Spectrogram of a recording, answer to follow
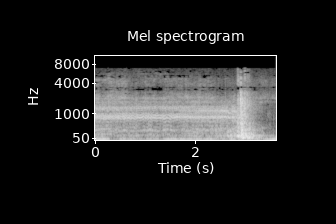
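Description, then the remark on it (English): A steady low drone fills the background until a boathouse door is shut once near the end, a single loud thud that quickly fades back into quiet. “Shut the door.”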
